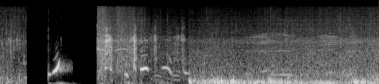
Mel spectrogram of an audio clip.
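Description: A person jumps off a wakeboard boat into the water: a sharp splash with brief plop, followed by steady wind and engine rumble on open water, close and fairly loud, with voices calling out around it.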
